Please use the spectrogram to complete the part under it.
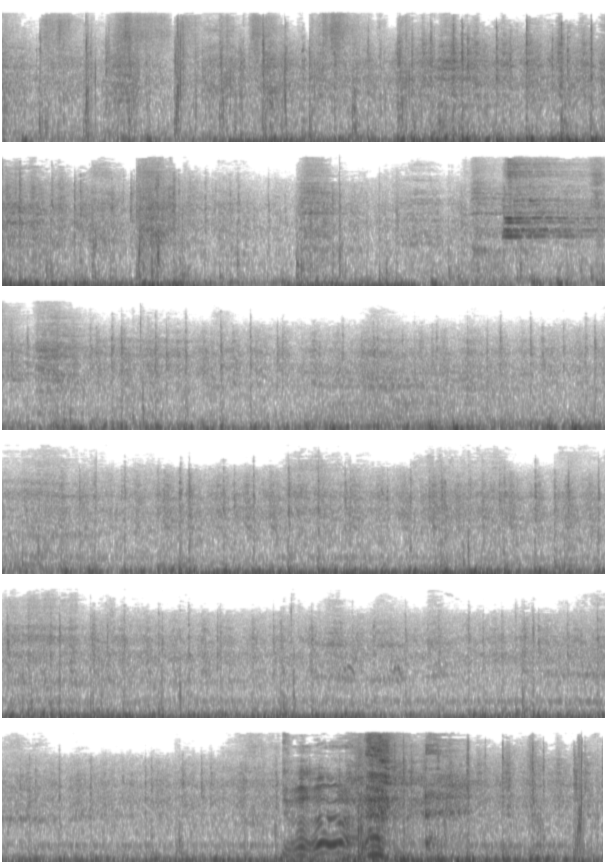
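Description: Footsteps thud on grass and wooden boards.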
